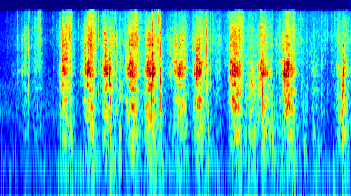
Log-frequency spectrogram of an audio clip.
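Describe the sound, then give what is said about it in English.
An old streetcar's old-fashioned sliding door being forced along its track, scraping and grinding in a rapid series of rough, rasping jerks, roughly ten bursts in under three seconds, with no voices. “So it's got this these old-timey sliding doors. I wonder if they still open and close.”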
